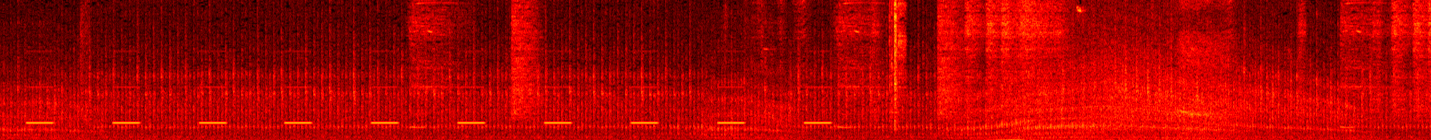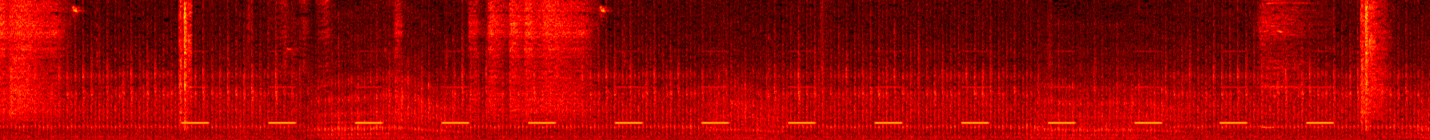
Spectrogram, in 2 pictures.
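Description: A truck's reversing alarm beeps.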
